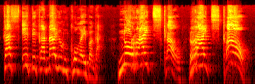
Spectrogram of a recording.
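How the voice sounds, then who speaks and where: A shrill, very high-voiced older mother played by a woman in a comedy radio play. She is greedy and defiant, scolding everyone with a bright, piercing edge and never backing down. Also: big pitch swings, slow, heavily acted. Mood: scolding, dismissive. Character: hot-tempered greedy older mother feuding over land. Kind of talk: Ilocano comedy drama acting.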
